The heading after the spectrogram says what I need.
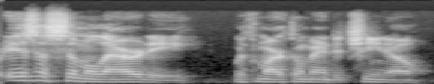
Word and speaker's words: Mendicino: a similarity with Marco mandicino rhymes with Pinocchio by the way um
